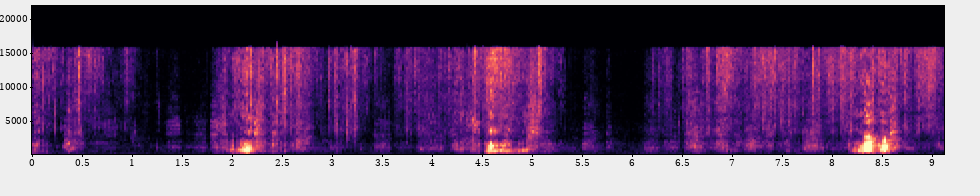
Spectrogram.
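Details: Bluetick Coonhound barking: three loud, deep single barks spaced two to four seconds apart, each a short burst with a rough edge, over a quiet background with a faint low hum.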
